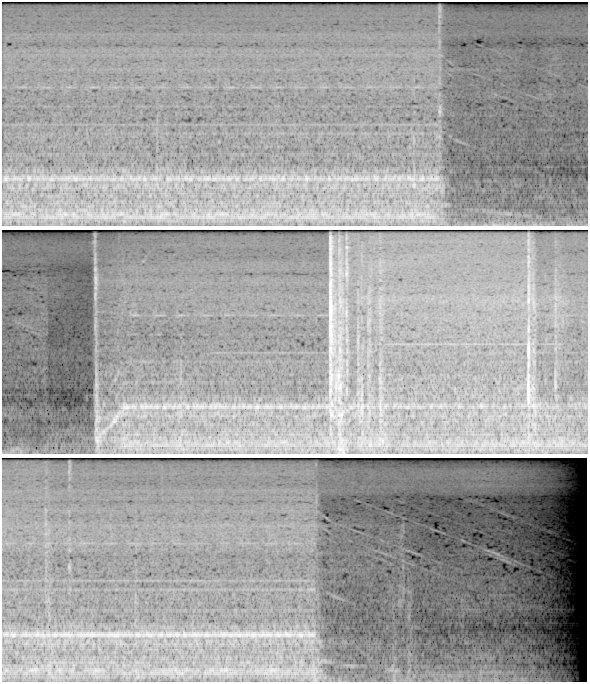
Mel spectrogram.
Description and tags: REcording of a laser printer
photocopier, print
